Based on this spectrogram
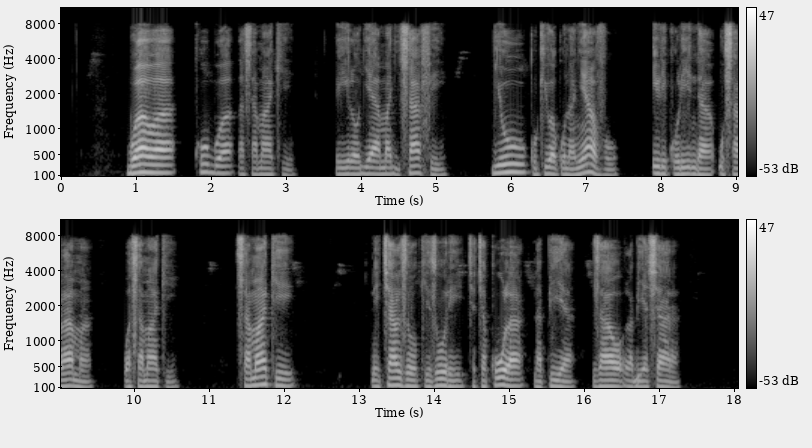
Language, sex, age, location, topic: Swahili, male, 18-24, Dar es Salaam, agriculture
